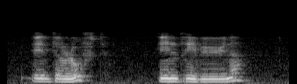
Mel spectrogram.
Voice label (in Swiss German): "luft", alsace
